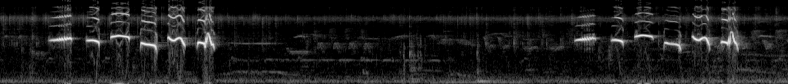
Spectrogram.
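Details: Oriental magpie-robin singing vigorously in 'ngeplong' style, calling a rival: two bursts of five to six loud, high whistled notes, bending up and down, separated by about three seconds of quiet.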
